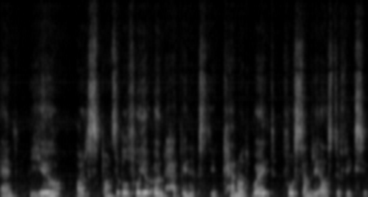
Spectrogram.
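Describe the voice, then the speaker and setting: With a South African accent, a woman talks at a moderate pace. Her loudness swings widely. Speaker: life coach and author. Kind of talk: interview. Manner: emphatic.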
